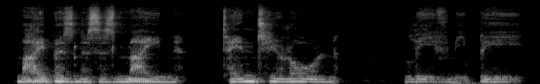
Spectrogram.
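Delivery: rough, harsh, gruff, gravelly voice. Narrator voicing a stranger answering the party, rough gravelly voice. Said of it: "a very rough, gravelly voice".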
